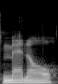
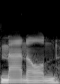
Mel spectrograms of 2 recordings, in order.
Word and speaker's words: Manon: I always thought it was Menol, and it's Manon, right?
